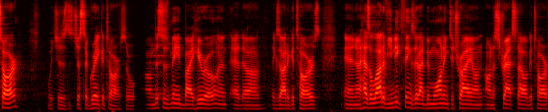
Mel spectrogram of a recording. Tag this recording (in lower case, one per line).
speech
